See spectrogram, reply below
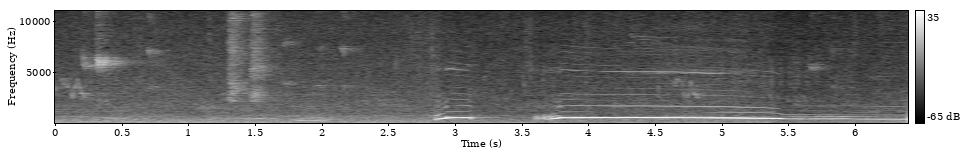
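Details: Caged puter pelung Barbary dove on Java giving a hoarse introductory coo, then a long, level, drawn-out note that drops in pitch near the end and carries on.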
